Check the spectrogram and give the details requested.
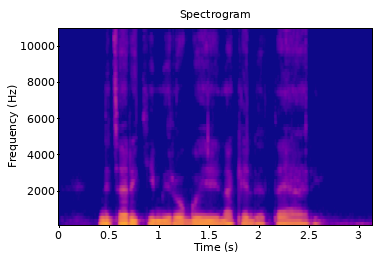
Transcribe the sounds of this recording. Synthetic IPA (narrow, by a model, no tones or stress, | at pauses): nɪt͡ʃaɾikimiɾɔɡɔeɾinakɛdatajaɾi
